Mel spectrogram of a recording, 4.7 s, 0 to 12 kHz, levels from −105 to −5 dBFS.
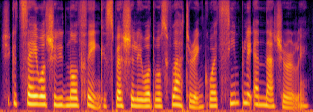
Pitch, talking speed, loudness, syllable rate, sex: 210 Hz, 180 wpm, -19 LUFS, 5.7 syllables/s, female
